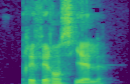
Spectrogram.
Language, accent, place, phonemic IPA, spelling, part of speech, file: French, France, Lyon, /pʁe.fe.ʁɑ̃.sjɛl/, préférentiel, adjective, LL-Q150 (fra)-préférentiel.wav
- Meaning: preferential (related to preference)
